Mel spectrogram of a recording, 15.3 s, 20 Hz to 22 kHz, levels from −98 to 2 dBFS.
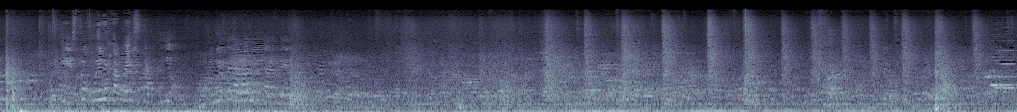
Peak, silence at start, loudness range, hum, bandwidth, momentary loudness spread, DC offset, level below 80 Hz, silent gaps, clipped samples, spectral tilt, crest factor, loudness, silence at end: -12 dBFS; 0 s; 3 LU; none; 16.5 kHz; 8 LU; under 0.1%; -38 dBFS; none; under 0.1%; -4 dB/octave; 20 dB; -33 LUFS; 0 s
